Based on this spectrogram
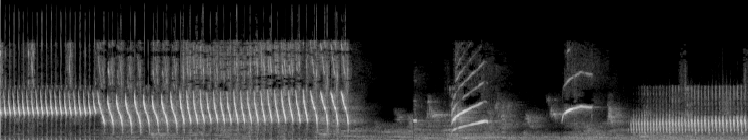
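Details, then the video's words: A Russian canary sings to rouse other canaries: a steady high trill breaks into a fast pulsed roll, then a pause with a few rising whistled sweeps and a buzzy trill. "PANCINGAN SUARA BURUNG KENARI RUSIA UNTUK MANCING EMOSI BURUNG BAHAN"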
